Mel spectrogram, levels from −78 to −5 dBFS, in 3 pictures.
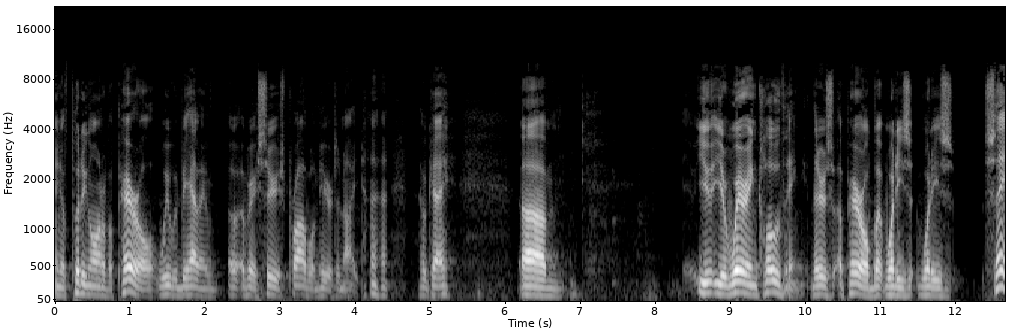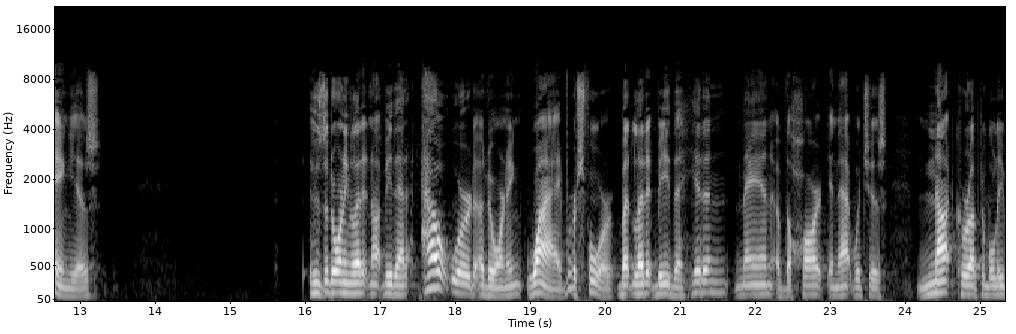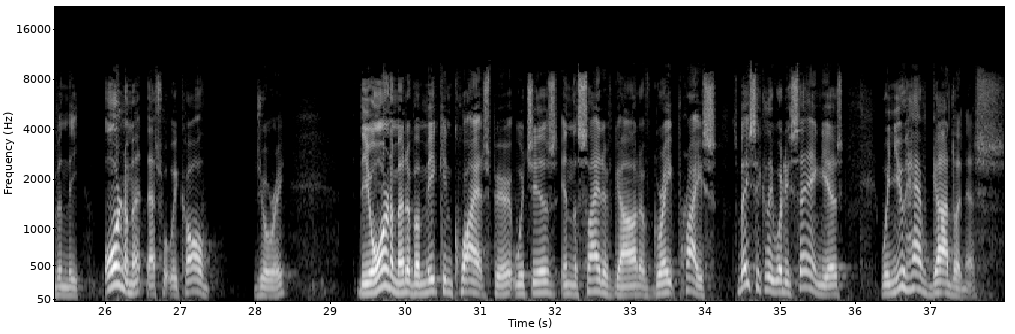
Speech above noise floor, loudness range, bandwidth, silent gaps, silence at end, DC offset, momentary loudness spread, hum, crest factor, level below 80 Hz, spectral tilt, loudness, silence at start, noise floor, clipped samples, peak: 53 dB; 8 LU; 10 kHz; none; 0.1 s; under 0.1%; 16 LU; none; 20 dB; -60 dBFS; -5 dB/octave; -19 LUFS; 0 s; -72 dBFS; under 0.1%; 0 dBFS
